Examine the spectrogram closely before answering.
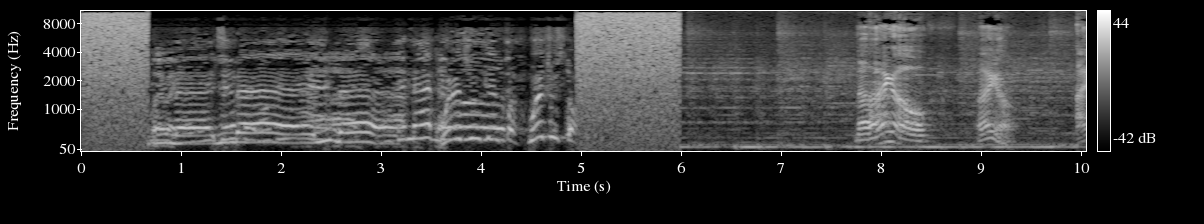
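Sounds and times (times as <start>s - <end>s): tv static hiss: 0.0s - 0.7s, 5.0s - 6.0s.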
